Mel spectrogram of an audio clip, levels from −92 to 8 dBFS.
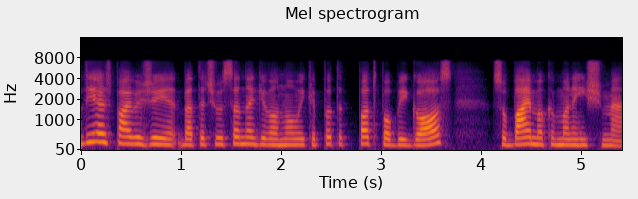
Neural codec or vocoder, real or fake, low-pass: codec, 16 kHz, 0.2 kbps, FocalCodec; fake; 7.2 kHz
